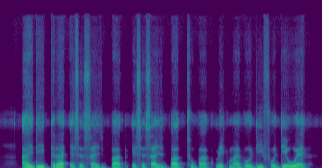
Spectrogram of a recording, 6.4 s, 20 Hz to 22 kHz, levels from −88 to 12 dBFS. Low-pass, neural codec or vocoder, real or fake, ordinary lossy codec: none; autoencoder, 48 kHz, 32 numbers a frame, DAC-VAE, trained on Japanese speech; fake; none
